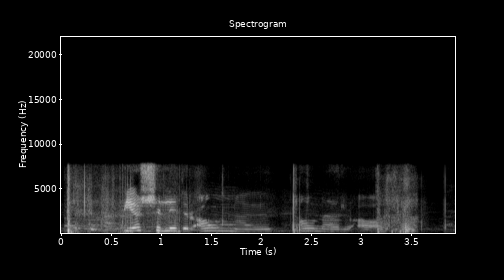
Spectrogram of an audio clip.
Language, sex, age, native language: Icelandic, male, 10, Icelandic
